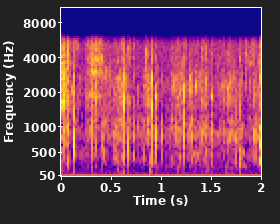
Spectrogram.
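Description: Handling noise from a camera being moved or covered: a rapid, irregular patter of small clicks and rustles.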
